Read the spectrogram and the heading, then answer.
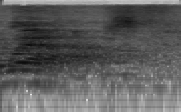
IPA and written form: ˈweəhaʊs (warehouse)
